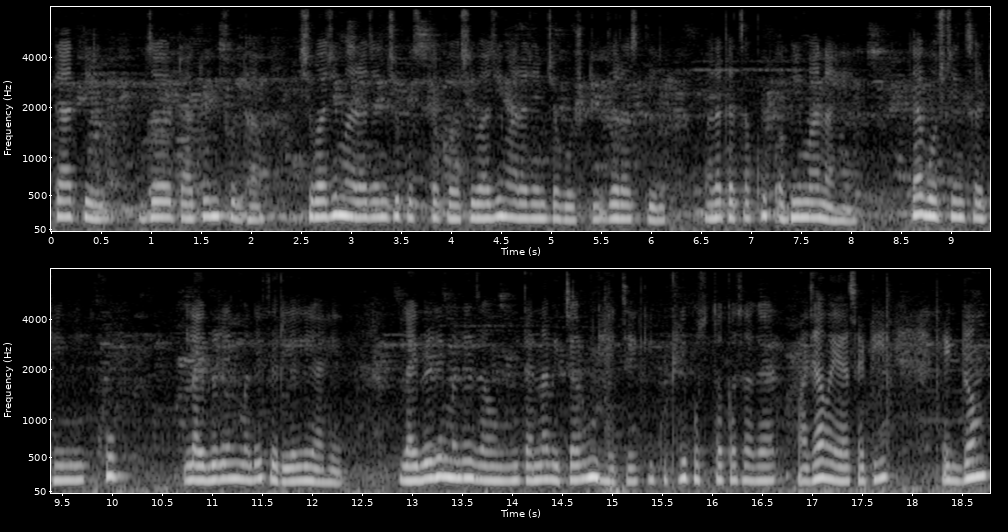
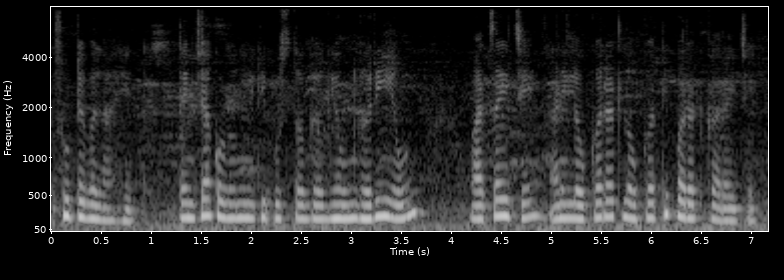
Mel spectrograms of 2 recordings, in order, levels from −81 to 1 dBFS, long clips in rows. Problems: constant background noise, continuous background conversations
